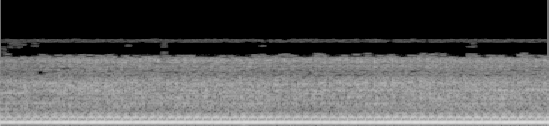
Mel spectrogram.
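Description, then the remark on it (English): A car engine drones loudly during a car chase, holding a steady, even hum with a low rumbling pitch throughout, as if cruising at speed. No voices are heard. “that wine-colored Royal Coupe ahead passed us? Hey, that's the car that was stolen from us. It's not getting away from us again.”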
